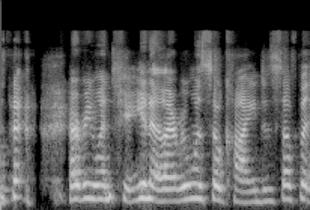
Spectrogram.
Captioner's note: laughter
